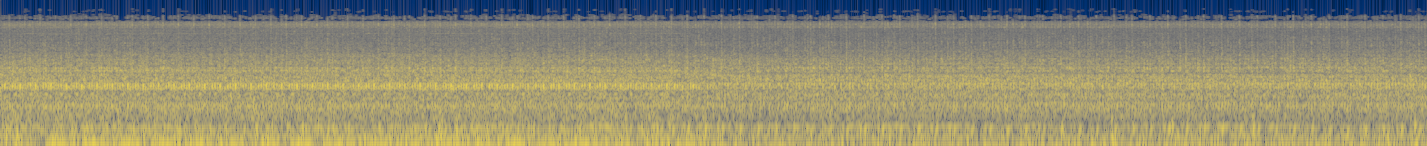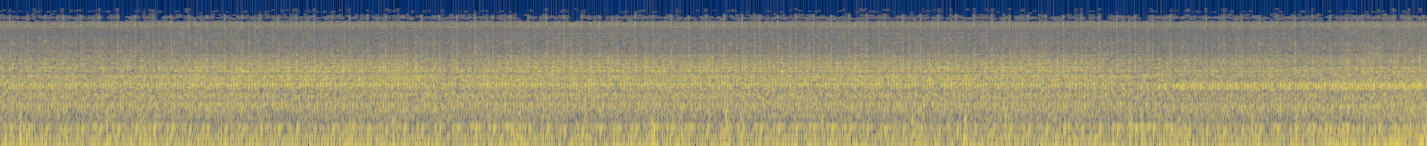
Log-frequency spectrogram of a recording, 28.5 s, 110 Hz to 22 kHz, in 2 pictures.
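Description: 1989 first-generation Cummins 12-valve 5.9 L inline-six turbo diesel idling steadily while warming up after a cold start. Its note settles a little lower about a quarter of the way in and picks up again near the end.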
